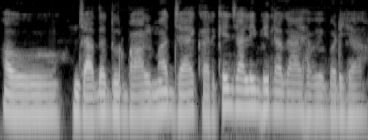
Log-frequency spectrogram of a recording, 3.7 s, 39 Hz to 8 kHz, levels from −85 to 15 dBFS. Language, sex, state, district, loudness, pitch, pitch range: Chhattisgarhi, male, Chhattisgarh, Jashpur, -17 LUFS, 110 Hz, 105-120 Hz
